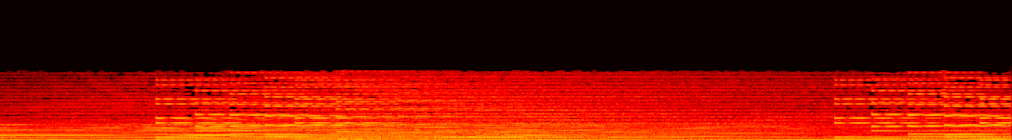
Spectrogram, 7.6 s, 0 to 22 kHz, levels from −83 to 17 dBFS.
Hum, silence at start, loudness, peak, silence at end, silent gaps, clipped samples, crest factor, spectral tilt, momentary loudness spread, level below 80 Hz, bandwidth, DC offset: none; 0 s; -20 LUFS; -6 dBFS; 0 s; none; under 0.1%; 16 dB; -3 dB/octave; 9 LU; -34 dBFS; 11.5 kHz; under 0.1%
